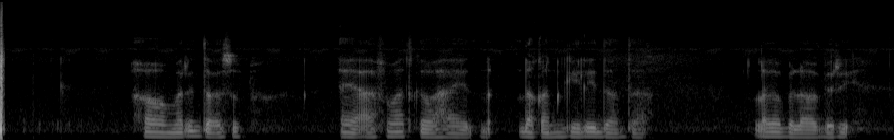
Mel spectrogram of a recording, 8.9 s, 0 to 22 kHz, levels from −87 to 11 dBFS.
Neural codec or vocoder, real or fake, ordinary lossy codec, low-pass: none; real; none; none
